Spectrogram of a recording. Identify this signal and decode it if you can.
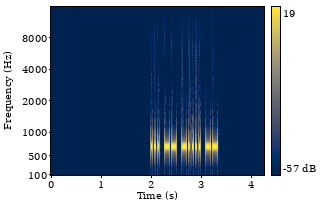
Morse code, heard as a keyed tone, about 36 wpm, 700 Hz. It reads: SM6M
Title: DXCC-100 Call Signs - 4 Characters - 35wpm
